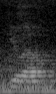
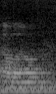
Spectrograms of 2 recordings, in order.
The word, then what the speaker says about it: HELO: the got you uh to stress V is a Hilo and not a hello the term is but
